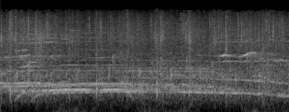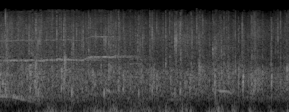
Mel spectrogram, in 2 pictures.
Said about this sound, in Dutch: Gefeliciteerd en geef jezelf wel eens een hartelijk applaus.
